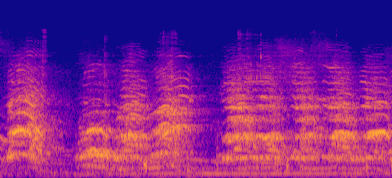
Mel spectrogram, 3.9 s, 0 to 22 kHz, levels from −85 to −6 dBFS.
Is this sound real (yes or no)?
yes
